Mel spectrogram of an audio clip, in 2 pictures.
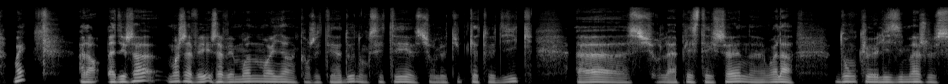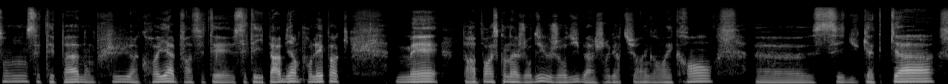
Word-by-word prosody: Ouais, - - 0 0.5
alors, 110 -1 -1
bah, 120 - +4
déjà, 135 +11 +4
moi 135 +3 -3
j'avais 130 -1 +3
j'avais 115 -3 +2
moins 130 +3 -4
de - - -8
moyens 125 -3 -3
quand 100 - -11
j'étais 95 +1 -3
ado 115 +6 -5
donc 115 -6 -6
c'était, 120 +3 -1
heu, - - -9
sur 100 +1 +4
le 100 0 -11
tube 110 +5 -6
cathodique, 110 +5 -4 0.5
heu, 105 -2 +1
sur 100 +2 +9
la 100 -1 -3
PlayStation, 115 +5 +3
heu, 105 -1 -8
voilà. 115 -1 -1 0.4
Donc, 125 +1 -3
heu, 115 - -2
les 110 0 +1
images, 120 0 0
le 110 - -8
son, 135 +6 +5
c'était 115 -5 +3
pas 115 +3 -1
non 110 -3 -11
plus 120 +3 -6
incroyable, 120 +4 -2
enfin, 105 0 -7
c'était 105 0 -3
c'était 105 +3 +2
hyper 105 +4 +1
bien 135 +2 0
pour 120 -1 -9
l'époque. 130 +2 -1 0.5
Mais 120 +3 +4 0.2
par 100 - -5
rapport 105 +4 -4
à 125 - +1
ce - - +5
qu'on 125 - -6
a 120 - -1
aujourd'hui, 115 +7 -4
aujourd'hui, 110 0 -3
bah, 100 -4 -7
je 90 +1 -2
regarde 100 -1 -11
sur 100 - -1
un 105 - -10
grand 100 0 -12
écran, 125 +7 -4 0.5
heu, 100 0 -9
c'est 105 +2 +4
du 105 -1 -9
4K, 130 +7 +2
115 Hz, 205 wpm, -29 LUFS, 105-125 Hz, 0.5 s, sur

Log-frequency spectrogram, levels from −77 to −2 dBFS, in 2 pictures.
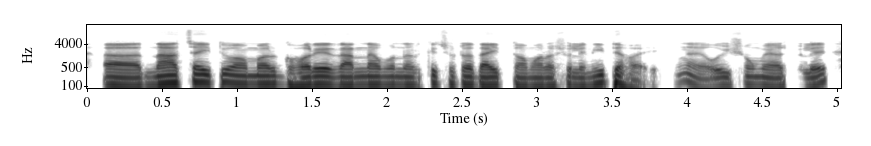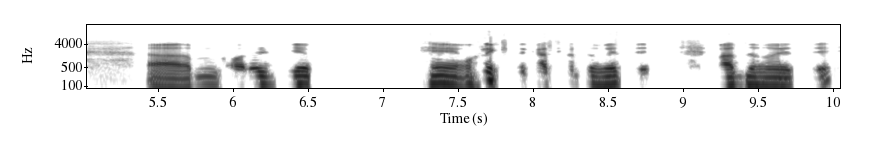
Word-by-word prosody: আ - - +4 0.3
না 125 - +6 0.2
চাইতেও 140 0 +3
আমার 125 0 +2
ঘরের 115 +2 +4
রান্না-বানার 115 0 0
কিছুটা 120 -1 -2
দায়িত্ব 110 +1 +1
আমার 105 0 -2
আসলে 110 -1 -4
নিতে 135 +1 +3
হয়। 85 - -8 0.2
হ্যাঁ, 135 -10 -5
ওই 110 - -2
সময় 115 -2 -3
আসলে, - - -5 0.6
আম 95 0 +2 0.2
ঘরের 115 +1 +1
যে 125 - +4 0.9
হ্যাঁ, 125 -1 +6
অনেকেরই 110 - 0
কাজ - - -2
করতে - - -7
হয়েছে 120 - +1 0.5
বাধ্য 110 +2 +3 0.2
হয়েছে। 110 -1 -1
115 Hz, 155 wpm, -21 LUFS, 110-125 Hz, 0.9 s, না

